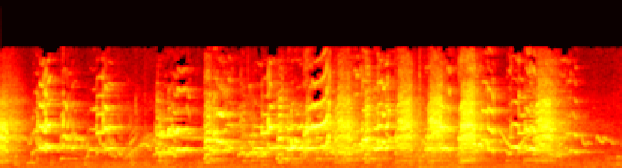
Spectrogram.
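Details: Rainbow lorikeets in Australia giving a dense, continuous chorus of shrill, raspy squawks and chatter, several birds overlapping with no gaps.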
